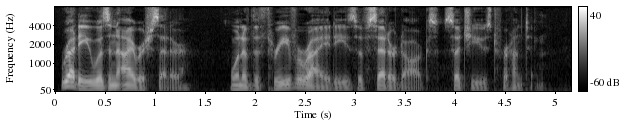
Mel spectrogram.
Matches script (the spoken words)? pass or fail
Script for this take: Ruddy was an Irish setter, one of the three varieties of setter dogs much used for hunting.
fail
